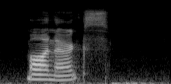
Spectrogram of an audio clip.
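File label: "monarchs", US English; pronunciations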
